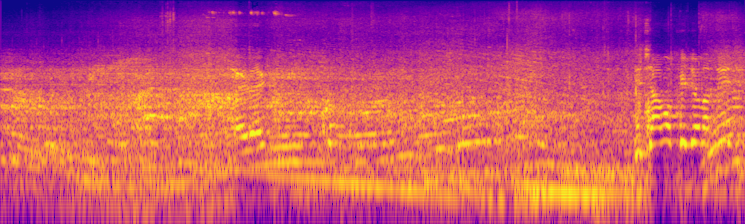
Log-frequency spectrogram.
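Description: A sports car engine roars loudly as it drives past close by.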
